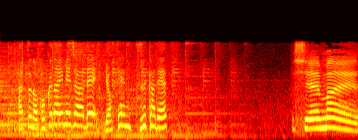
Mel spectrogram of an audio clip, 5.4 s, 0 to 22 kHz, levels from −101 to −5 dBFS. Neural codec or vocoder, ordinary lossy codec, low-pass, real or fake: none; Opus, 64 kbps; 7.2 kHz; real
